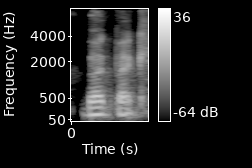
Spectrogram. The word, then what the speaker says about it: Birkbeck: How I'm pronouncing it? Yep, Birkbeck.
